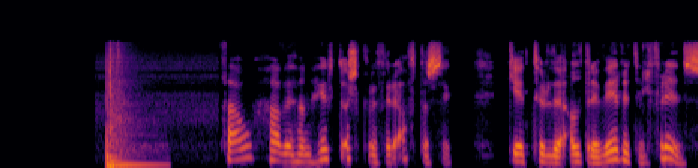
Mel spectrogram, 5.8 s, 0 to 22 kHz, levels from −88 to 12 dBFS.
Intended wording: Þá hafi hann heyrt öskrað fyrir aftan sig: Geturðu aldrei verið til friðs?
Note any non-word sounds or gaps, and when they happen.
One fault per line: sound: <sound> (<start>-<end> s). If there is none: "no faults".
sound: thud (0.9-1.4 s)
